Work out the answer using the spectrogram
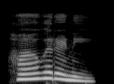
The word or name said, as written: ಹಾವರಣ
